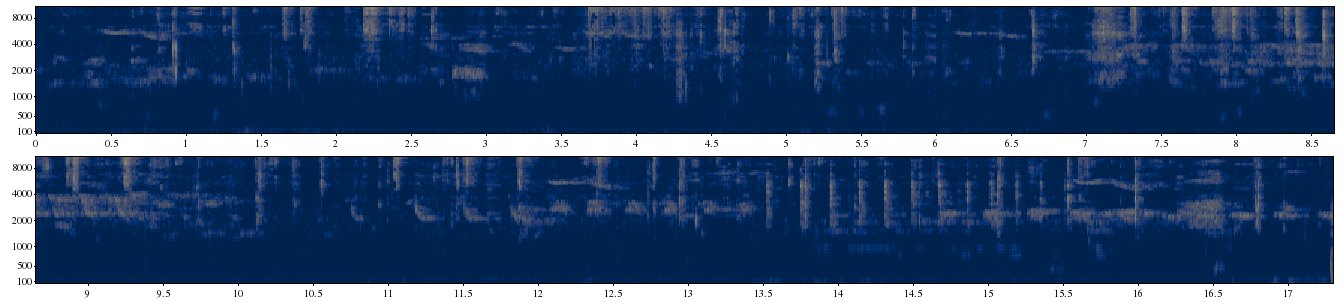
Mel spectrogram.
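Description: Quiet, scattered clicks and soft rustles of hands mixing rice on a banana leaf and of people eating with their fingers.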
